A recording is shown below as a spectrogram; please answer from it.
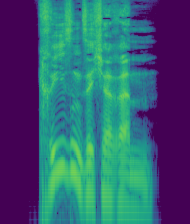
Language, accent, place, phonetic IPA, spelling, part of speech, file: German, Germany, Berlin, [ˈkʁiːzn̩ˌzɪçəʁəm], krisensicherem, adjective, De-krisensicherem.ogg
- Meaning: strong dative masculine/neuter singular of krisensicher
